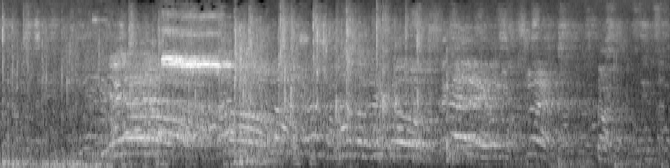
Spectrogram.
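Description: Players shout to each other across an echoing hall.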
